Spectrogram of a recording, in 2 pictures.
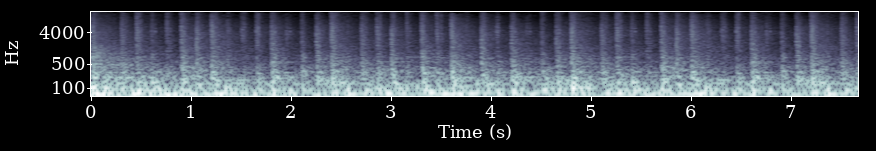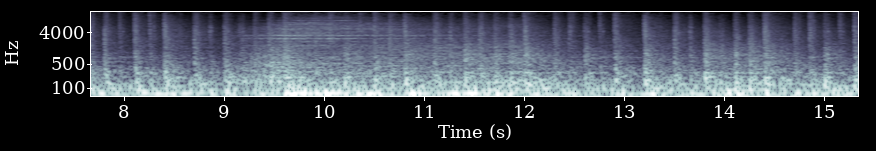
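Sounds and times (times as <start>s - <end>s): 
drum: 0.0s - 15.3s.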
